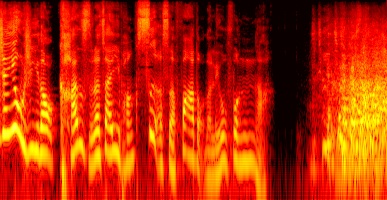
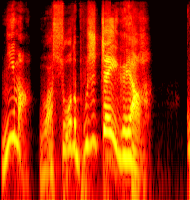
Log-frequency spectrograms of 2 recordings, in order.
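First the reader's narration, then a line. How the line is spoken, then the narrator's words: Furious. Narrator (Chinese): 刘备大怒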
